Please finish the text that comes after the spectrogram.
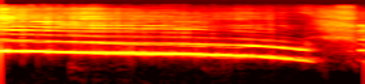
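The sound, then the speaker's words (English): People howl together to welcome Prem Rawati on the Wild Wise Woman Show: one long, loud, sustained howl that slides slowly downward in pitch for over two seconds, then breaks off into a short breathy burst. “enough howling.”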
